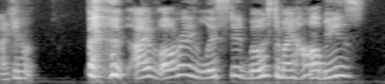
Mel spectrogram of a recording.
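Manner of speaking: voice cracking partway through the sentence. Talking about your hobbies away from music, voice cracking. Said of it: "Voice crack of the century".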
